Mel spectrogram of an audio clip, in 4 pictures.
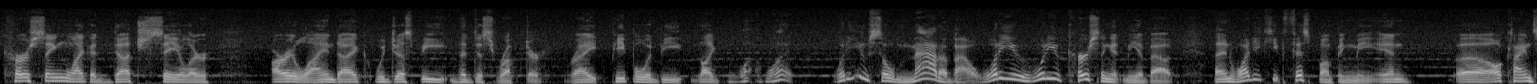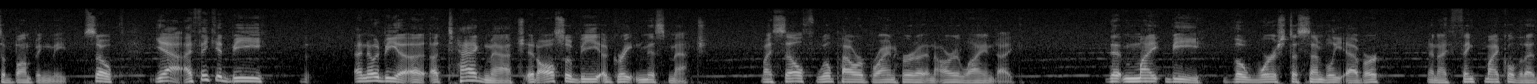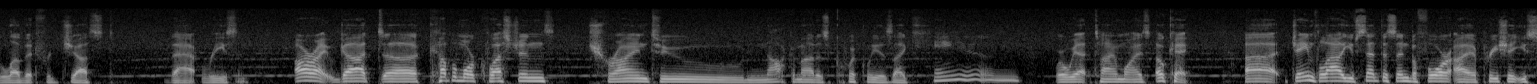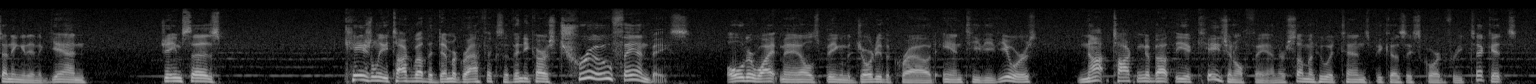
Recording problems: hiss; noticeable; throughout; 20 dB below the speech

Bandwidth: 14.5 kHz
